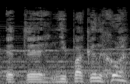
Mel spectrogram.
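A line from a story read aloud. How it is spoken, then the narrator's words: Breathless exhale. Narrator (Russian): выдохнул он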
